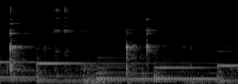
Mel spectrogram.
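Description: Gentle instrumental music with held notes, over a few sharp clinks of a copper measuring cup knocking against a glass jar while rolled oats are scooped.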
